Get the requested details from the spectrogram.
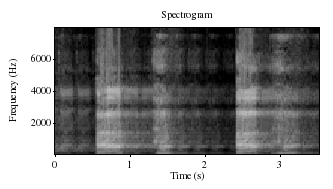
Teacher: Maka hamzah dan ha ini kita bunyikan di pangkal tenggorokan.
